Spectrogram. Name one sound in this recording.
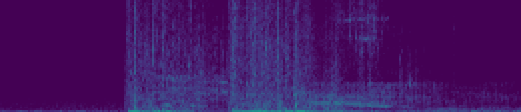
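Rifle shots ring out in a quick burst.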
